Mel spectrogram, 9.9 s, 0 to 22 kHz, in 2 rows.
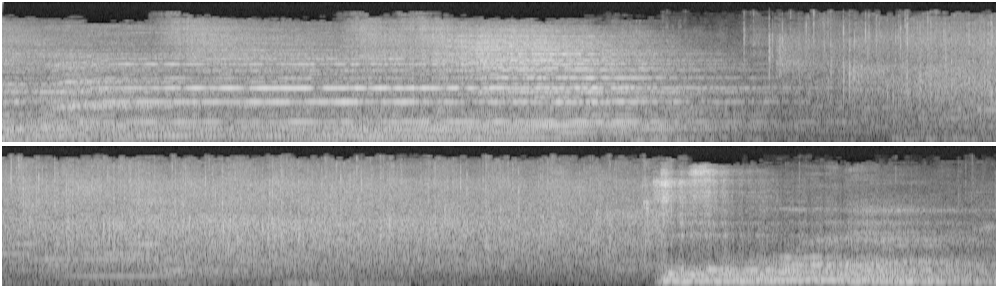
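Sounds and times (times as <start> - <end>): audience applauding: 3.7 - 8.5.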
